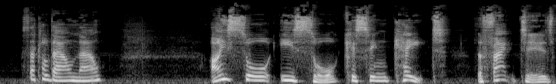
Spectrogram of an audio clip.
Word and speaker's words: Esau: I did because it's I saw Esau sitting on a seesaw that's what it that's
